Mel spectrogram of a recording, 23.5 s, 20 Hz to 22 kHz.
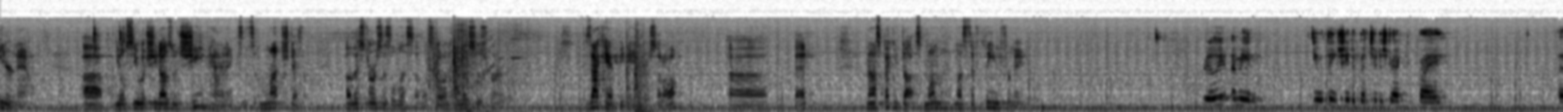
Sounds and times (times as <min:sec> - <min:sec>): Speech: 0:01.2 - 0:04.6, 0:05.2 - 0:07.8, 0:08.8 - 0:10.2, 0:11.0 - 0:12.2, 0:13.0 - 0:15.4, 0:18.0 - 0:19.0, 0:19.7 - 0:21.7.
